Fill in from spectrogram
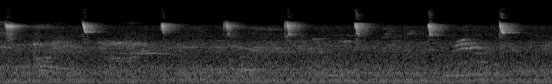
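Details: Javan bush lark at Cikupa, Tangerang, uttering single very high, sharp pips at even intervals of under a second, with quiet background noise between them.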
